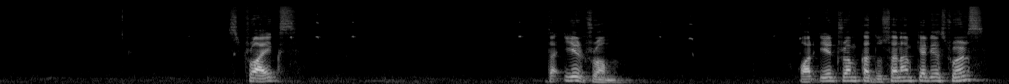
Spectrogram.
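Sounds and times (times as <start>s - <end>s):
marker squeaking on glass: 1.8s - 3.7s, 4.4s - 5.4s, 6.5s - 7.9s.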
